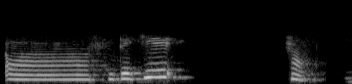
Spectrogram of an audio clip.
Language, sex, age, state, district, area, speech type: Hindi, female, 18-30, Madhya Pradesh, Balaghat, rural, conversation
